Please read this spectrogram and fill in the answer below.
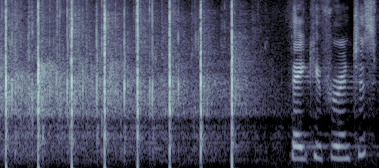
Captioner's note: applause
